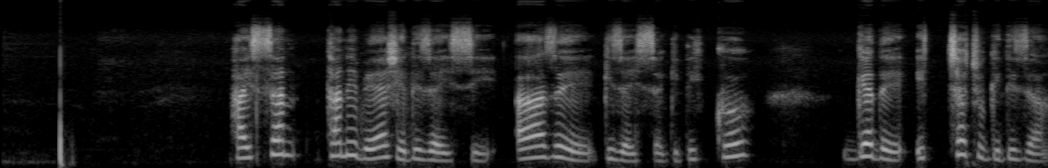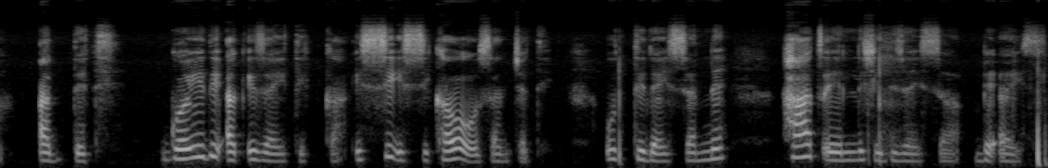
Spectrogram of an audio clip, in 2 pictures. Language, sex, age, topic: Gamo, female, 25-35, government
